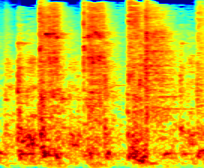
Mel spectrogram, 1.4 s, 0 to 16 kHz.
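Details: 2.5 hp hit-and-miss engine running after choke and lube: sharp puffing firing bangs every third to half second with governor clicks between, the uneven beat of a healthy hit-and-miss engine; runs nicely, normal.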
